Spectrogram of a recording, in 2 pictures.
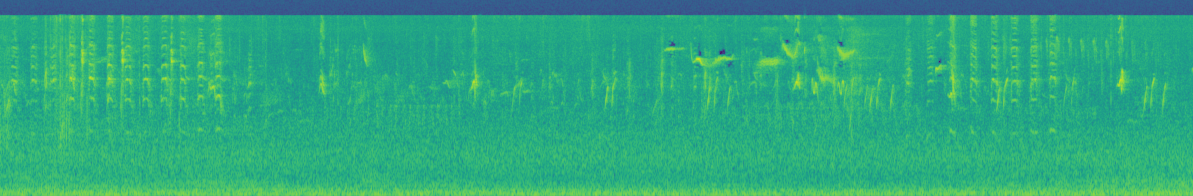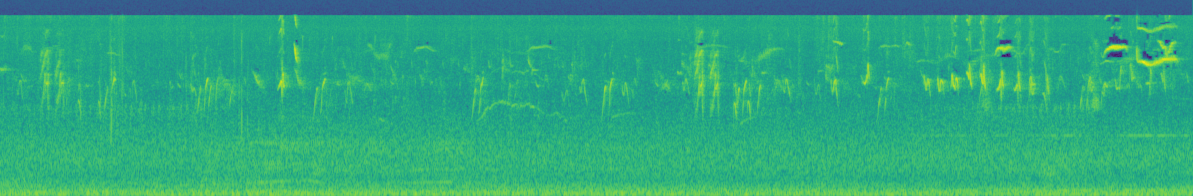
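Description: Birds chirping and calling in many short, high chirps over a steady low rumble.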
